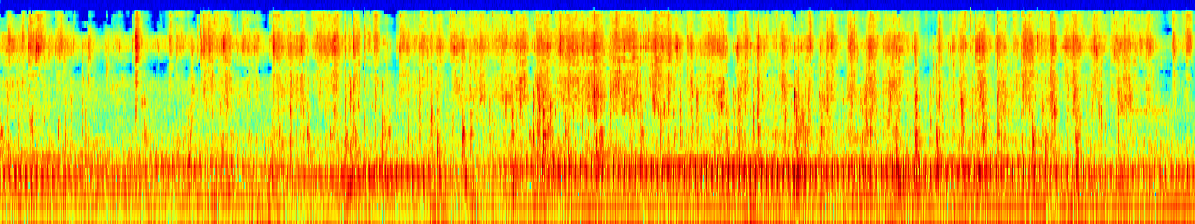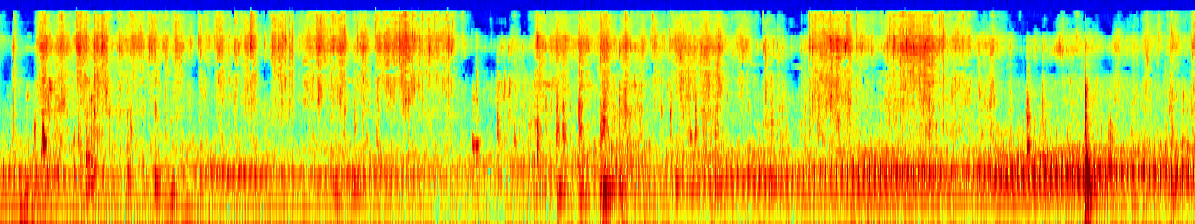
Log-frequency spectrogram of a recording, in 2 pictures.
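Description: Water poured from a hand-held vessel onto potted plants, splashing and pattering on leaves and soil, over a steady low hum. A single sharp knock near the end.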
